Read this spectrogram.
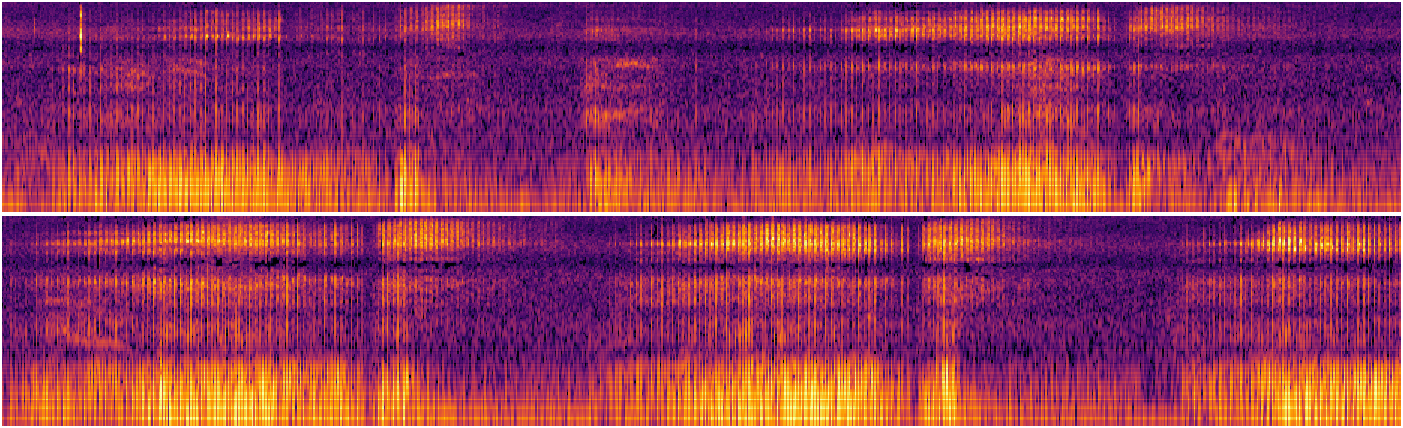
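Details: Kitiboy, a pet domestic cat, snoring while asleep: low rumbling breaths swell and fade in slow cycles every two to three seconds, each with a soft airy hiss on the exhale, in a quiet room.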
